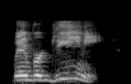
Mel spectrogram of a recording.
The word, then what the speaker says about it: Lamborghini: Okay, so it's pronounced Lamborghini? – Lamborghini.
